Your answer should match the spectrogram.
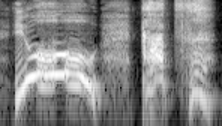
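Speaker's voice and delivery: high excited whoop; joyful cry. A narrator's reading. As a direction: squeal with delight. Joy after transforming.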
